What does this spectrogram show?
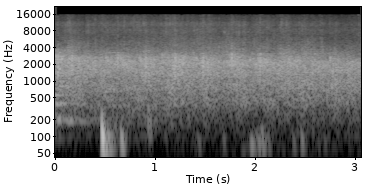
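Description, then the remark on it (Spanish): A large crowd claps loudly and steadily, a dense wash of applause filling the space throughout, with no voices standing out. “¿Cuánto le da un aplauso fuerte?”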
